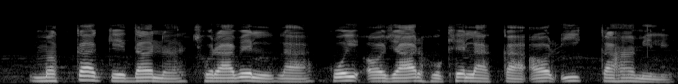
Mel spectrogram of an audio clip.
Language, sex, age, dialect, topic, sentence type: Magahi, male, 25-30, Western, agriculture, question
